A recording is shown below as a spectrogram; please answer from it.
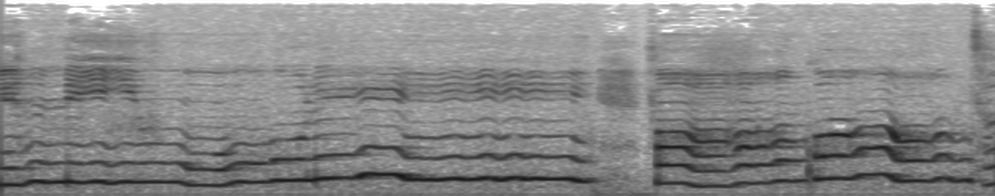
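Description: A woman singing a slow Chinese folk melody alone, without accompaniment, in long held notes that step up and down. She breaks off briefly for a breath about two-thirds of the way through.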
